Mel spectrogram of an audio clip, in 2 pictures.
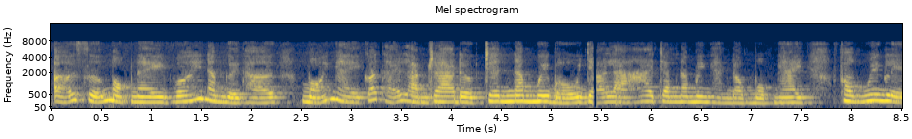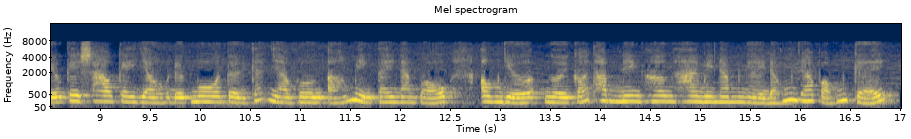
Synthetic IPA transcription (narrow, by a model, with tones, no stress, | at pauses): ʔəː˧˩sɨ̰˧˩əŋmo˨˩t̚na˨˩jvəː˨˦jnaː˧mŋɨ˨˩əjt̪ʰə̰ː˧˨ | mo̰˧˥jŋa˨˩jkɔ˨˦t̪ʰe˧˩laː˨˩mzaː˧ɗɨ˨˩ək̚t͡ɕe˧nːa˧mːɨ˧əjɓo̰˧˨zɔ̰˧˨laː˨˩ɦaː˧jt͡ɕa˧mna˧mːɨ˧əjŋaː˨˩nɗə˨˩wŋ͡mmo˨˩t̚ŋa˨˩j | fə˨˩nŋwi˧ənlḭ˧˨əwkə˧jsaː˧wkə˧jzə˨˩wɗɨ˨˩ək̚mu˧ət̪ɨ˨˩kaː˦˥k̚ɲaː˨˩vɨ˨˩əŋʔəː˧˩mḭ˧˨ənt̪ə˧jnaː˧mɓo̰˧˨ | ʔə˧wŋ͡mzɨ̰˧˨əŋɨ˨˩əjkɔ˨˦t̪ʰə˧mni˧ənhəː˧nhaː˧jmɨ˧əjna˧mŋa˨˩jɗə˨˦wŋ͡mzaː˨˦wvə̰˧˩˨wŋ͡mke˧˩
